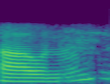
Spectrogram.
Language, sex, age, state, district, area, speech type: Telugu, male, 18-30, Andhra Pradesh, Annamaya, rural, conversation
